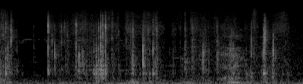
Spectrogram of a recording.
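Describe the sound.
A paper envelope is handled, giving soft, continuous crinkling and rustling with a few slightly sharper crackles scattered through the quiet handling.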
